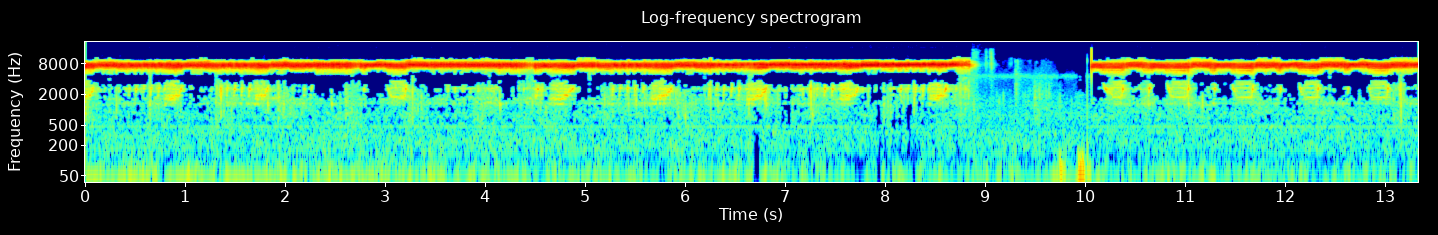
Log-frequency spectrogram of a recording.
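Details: Calming cicada chorus: an intense high buzzing drone that cuts out abruptly for about a second near the end, then resumes, with faint pulsed chirps in the background.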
